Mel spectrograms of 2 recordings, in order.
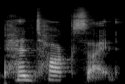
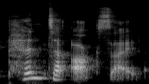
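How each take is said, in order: First: No a vowel is said before oxide. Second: An a vowel is said before oxide. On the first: The speaker calls it right. "I say pentoxide" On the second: The speaker calls it wrong. "I don't say pentaoxide"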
